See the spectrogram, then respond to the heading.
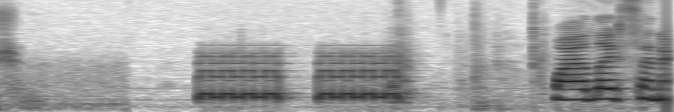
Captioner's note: phone ringing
